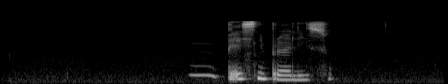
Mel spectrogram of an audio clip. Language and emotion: Russian, neutral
